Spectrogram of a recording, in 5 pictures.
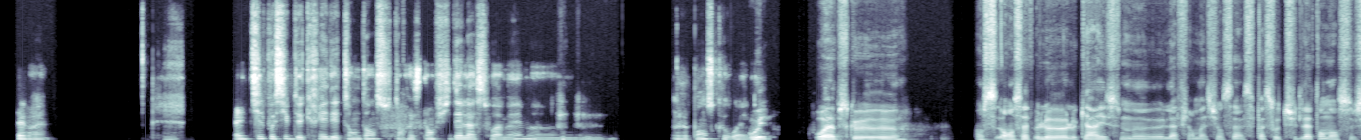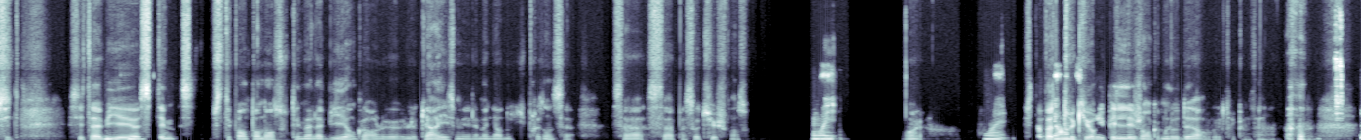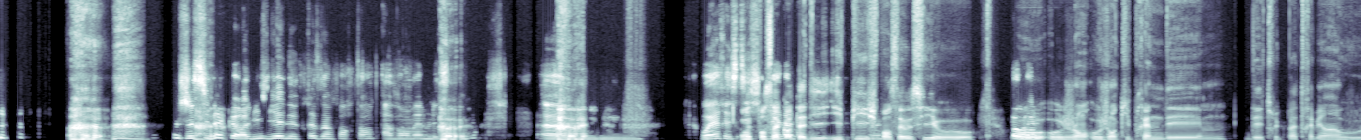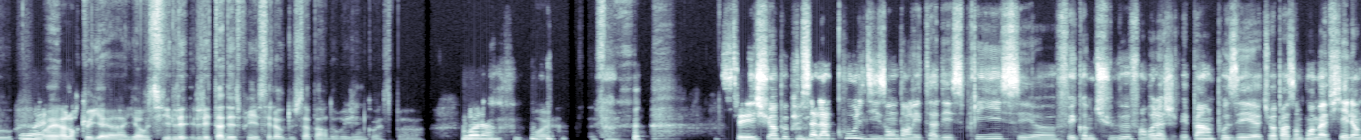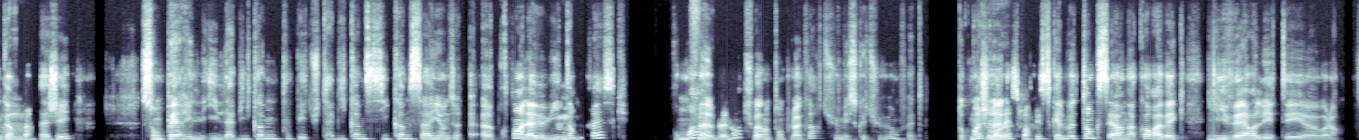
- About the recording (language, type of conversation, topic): French, unstructured, Choisiriez-vous plutôt de suivre les tendances ou d’en créer de nouvelles ?
- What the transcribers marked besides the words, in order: throat clearing; tapping; chuckle; laugh; chuckle; chuckle; laughing while speaking: "Ouais"; laugh; chuckle; throat clearing; chuckle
